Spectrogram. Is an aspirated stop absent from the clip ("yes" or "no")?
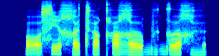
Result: no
